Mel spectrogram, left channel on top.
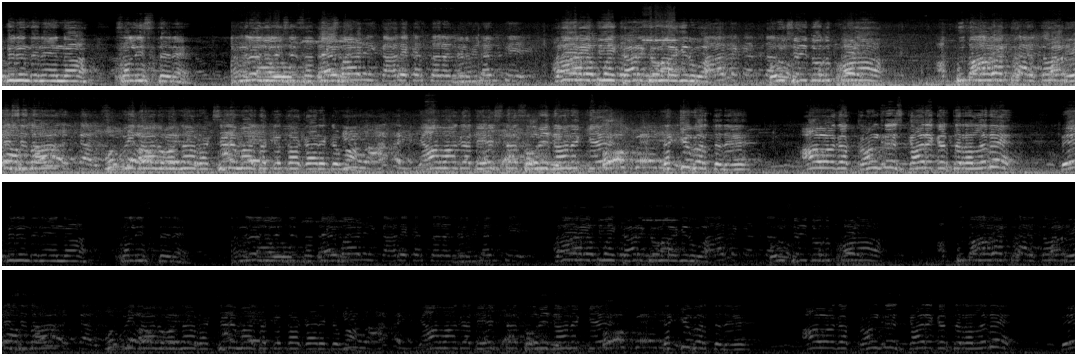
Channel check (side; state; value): right; quieter; 29.4 dB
